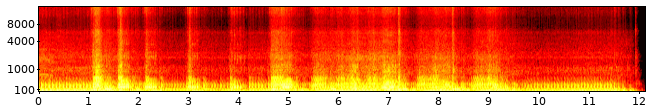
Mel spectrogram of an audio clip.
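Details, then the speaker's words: Suzuki LTZ400 quad, first start in over a year, briefly warmed up with fresh coolant: ragged, thumping single rises and falls unevenly with throttle, carb backfire reduced by warming, but at full throttle it sputters and dies; stalls at full throttle. "as you can tell he's into it it's all right but like i said full throttle it just dies"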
